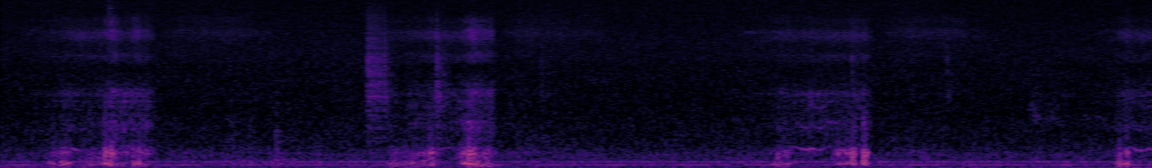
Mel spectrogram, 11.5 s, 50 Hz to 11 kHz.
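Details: Sleeping 14-week-old German Shepherd puppy indoors, snoring quietly: gentle, raspy snorts about every three to four seconds, some doubled, against a constant faint electrical hum.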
